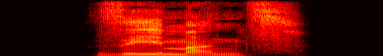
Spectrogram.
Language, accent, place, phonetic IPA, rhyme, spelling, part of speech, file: German, Germany, Berlin, [ˈzeːˌmans], -eːmans, Seemanns, noun, De-Seemanns.ogg
- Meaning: genitive of Seemann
